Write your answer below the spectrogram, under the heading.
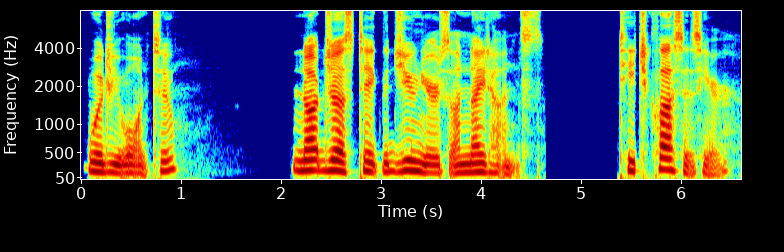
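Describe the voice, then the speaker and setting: A woman voicing a quiet, stoic, devoted husband of few words in an audio story, terse and deadpan. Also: sits low, takes it slowly, no echo, studio quality, pitched below the performer's own voice. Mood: quiet, earnest.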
